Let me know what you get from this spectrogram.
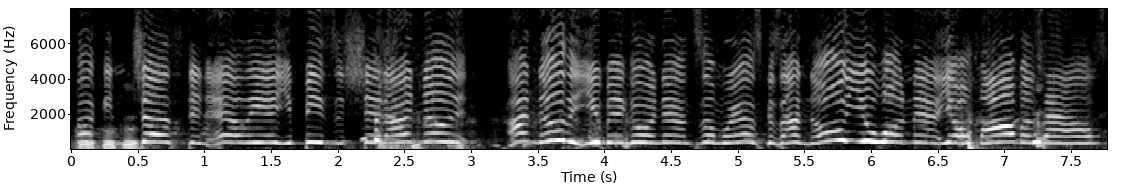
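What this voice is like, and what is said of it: High-pitched angry girlfriend character voice. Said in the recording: “With the high voice. ... I'm your girl. I'll do your girl.”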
